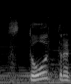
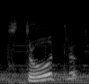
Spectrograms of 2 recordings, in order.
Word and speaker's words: स्तोत्र: यदि हम यह ध्यान में रख लें तो कभी भी स्तोत्र के स्थान पर स्त्रोत्र या स्त्रोत जैसे उच्चारण या लेखन हमारे प्रयोग में ही नहीं रह सकेंगे। अर्थात हमें इस शब्द के उच्चारण की ओर अधिक साकांक्ष रहने की है आवश्यकता ताकि हम आज की प्रवृत्ति या कुप्रवृत्ति के अनुसार इस शब्द से जुड़ी अशुद्धियां ना करें।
